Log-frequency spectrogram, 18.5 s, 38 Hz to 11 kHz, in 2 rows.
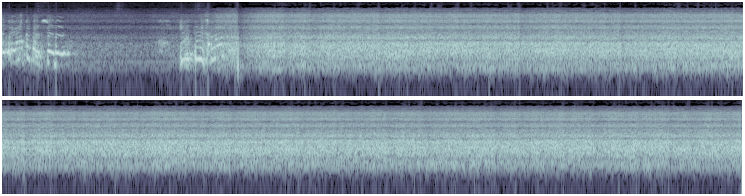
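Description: Sony ICF-2001D shortwave receiver giving a loud, steady hiss of static after a man's voice says a last few words about three seconds in. The station's carrier has dropped off 11600 kHz, so only band noise is left.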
